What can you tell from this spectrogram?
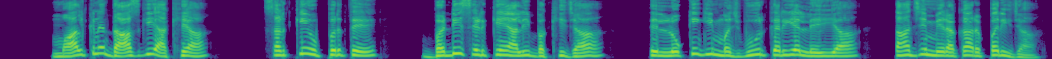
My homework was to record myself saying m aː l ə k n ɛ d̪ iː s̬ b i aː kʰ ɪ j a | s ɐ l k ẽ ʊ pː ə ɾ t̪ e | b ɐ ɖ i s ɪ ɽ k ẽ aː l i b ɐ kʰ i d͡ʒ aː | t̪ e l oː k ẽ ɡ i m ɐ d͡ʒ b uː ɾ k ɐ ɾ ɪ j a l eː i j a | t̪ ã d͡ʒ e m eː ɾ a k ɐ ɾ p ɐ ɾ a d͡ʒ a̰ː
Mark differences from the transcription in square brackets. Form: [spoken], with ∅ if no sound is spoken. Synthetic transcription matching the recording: m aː l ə k n ɛ d̪ [aː] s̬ [ɡ] i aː kʰ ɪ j a | s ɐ [ɽ] k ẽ ʊ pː ə ɾ t̪ e | b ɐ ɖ i s ɪ ɽ k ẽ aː l i b ɐ kʰ i d͡ʒ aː | t̪ e l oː k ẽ ɡ i m ɐ d͡ʒ b uː ɾ k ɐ ɾ ɪ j a l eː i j a | t̪ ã d͡ʒ e m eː ɾ a k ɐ ɾ p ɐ ɾ [i] d͡ʒ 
